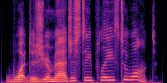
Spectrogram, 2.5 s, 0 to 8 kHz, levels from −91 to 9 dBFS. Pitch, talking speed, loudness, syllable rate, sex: 225 Hz, 165 wpm, -17 LUFS, 4.4 syllables/s, female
